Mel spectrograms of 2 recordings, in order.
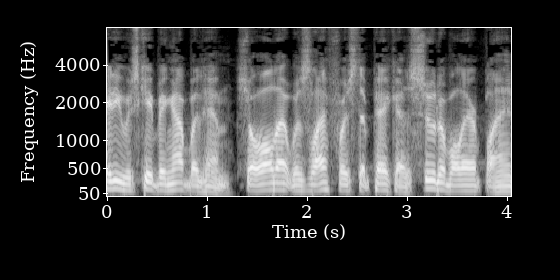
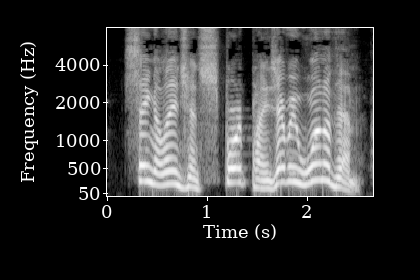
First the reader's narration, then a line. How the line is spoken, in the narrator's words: Ray shouted back at her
